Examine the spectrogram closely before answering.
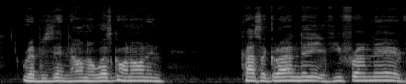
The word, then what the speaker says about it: Casa Grande: Let me say it right. Let me do my Spanish right. Casa Grande.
